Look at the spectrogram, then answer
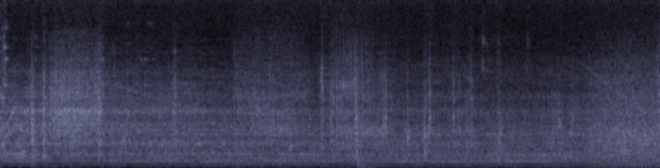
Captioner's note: engine ignition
